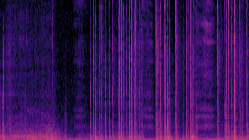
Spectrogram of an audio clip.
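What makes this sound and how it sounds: Long fingernails of both hands tap on a solid, flat inlaid wooden chessboard. A soft scratchy brushing gives way to rapid, sharp, bright clicking taps that die away almost instantly, over a steady low hum.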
